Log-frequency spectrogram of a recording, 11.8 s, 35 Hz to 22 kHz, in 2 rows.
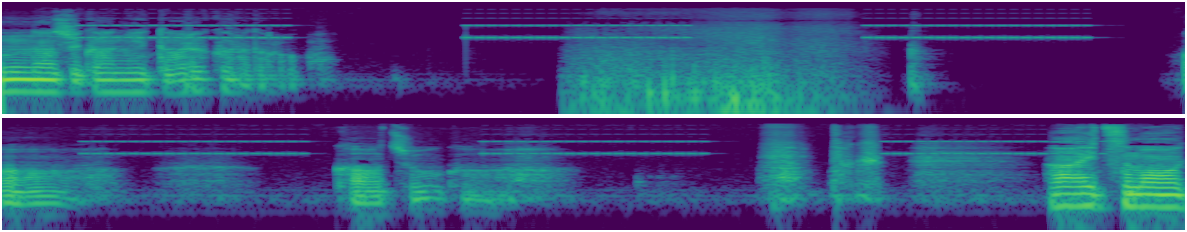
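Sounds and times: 
speech: 0:00.0 - 0:01.5, 0:07.6 - 0:08.6, 0:11.1 - 0:11.8
mobile phone ringing: 0:00.3 - 0:01.5, 0:02.3 - 0:03.6, 0:04.3 - 0:05.5, 0:06.3 - 0:07.5, 0:08.3 - 0:09.5, 0:10.2 - 0:11.6.

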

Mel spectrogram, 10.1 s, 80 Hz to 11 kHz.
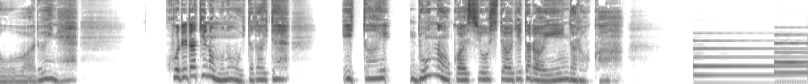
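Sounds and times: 
speech: 0:00.4 - 0:01.0, 0:02.2 - 0:07.8
school bell chime ringing: 0:08.7 - 0:10.1.

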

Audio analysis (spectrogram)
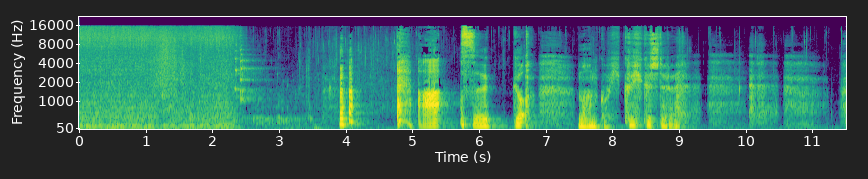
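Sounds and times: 
shower water spraying: 0:00.0 - 0:05.2
speech: 0:03.9 - 0:04.2, 0:05.2 - 0:06.8, 0:07.5 - 0:09.2.

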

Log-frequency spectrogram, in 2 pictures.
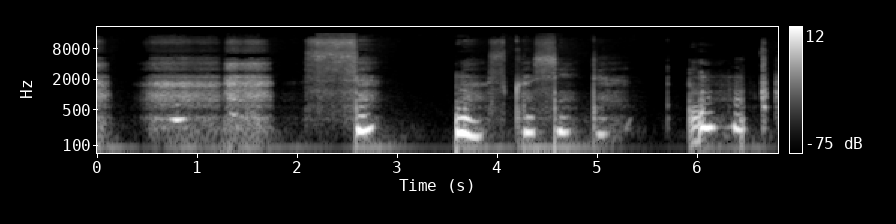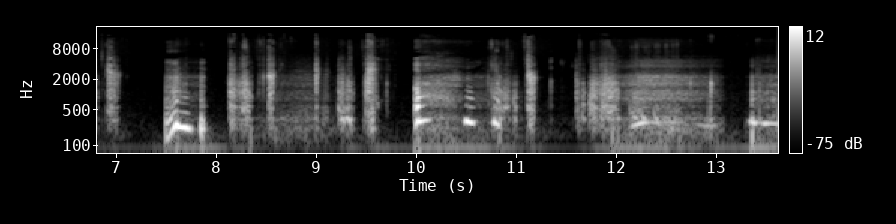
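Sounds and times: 
speech: 0:02.6 - 0:02.8, 0:03.6 - 0:05.2, 0:05.9 - 0:06.6, 0:07.5 - 0:08.0
wet lip smacks and kissing: 0:06.6 - 0:07.1, 0:08.1 - 0:09.8, 0:10.7 - 0:12.6.

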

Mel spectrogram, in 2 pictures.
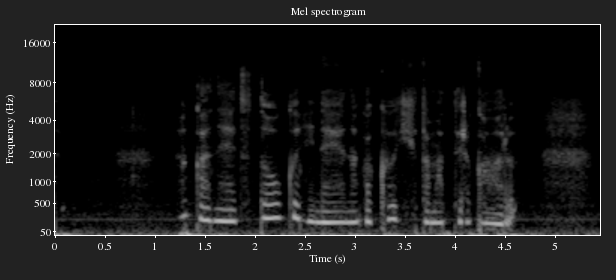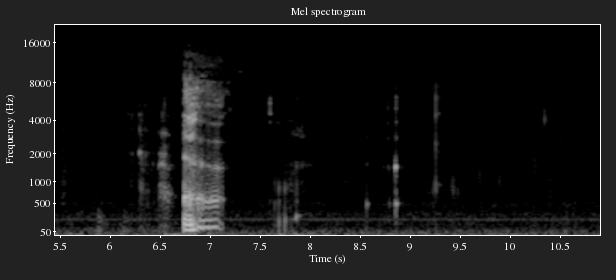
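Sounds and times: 
speech: 0:01.4 - 0:04.7
short loud burp: 0:06.3 - 0:07.8
faint wet mouth clicks: 0:08.5 - 0:10.8.

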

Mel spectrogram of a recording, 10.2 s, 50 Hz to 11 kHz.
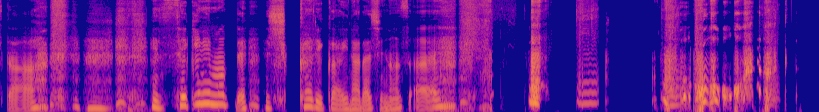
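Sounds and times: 
speech: 0:00.1 - 0:06.2
short sputtering fart: 0:06.6 - 0:07.6, 0:08.2 - 0:08.6.

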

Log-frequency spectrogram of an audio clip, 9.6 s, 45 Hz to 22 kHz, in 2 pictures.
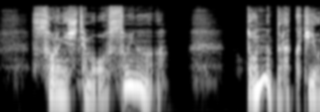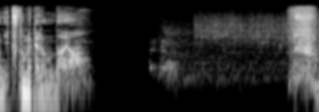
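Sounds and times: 
speech: 0:00.7 - 0:03.1, 0:03.7 - 0:06.1
shower water running in a hissing spray: 0:07.1 - 0:09.5.

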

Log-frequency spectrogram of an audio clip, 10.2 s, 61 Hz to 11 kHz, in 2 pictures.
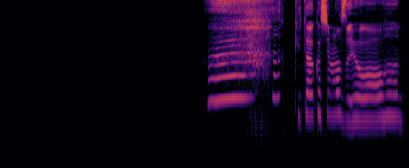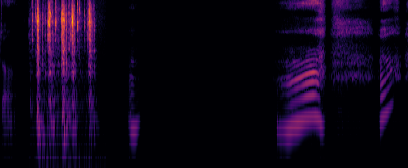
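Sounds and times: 
speech: 0:03.7 - 0:05.8, 0:06.7 - 0:07.0, 0:08.6 - 0:10.2
keys rattling and scraping in a door lock: 0:05.5 - 0:06.4.

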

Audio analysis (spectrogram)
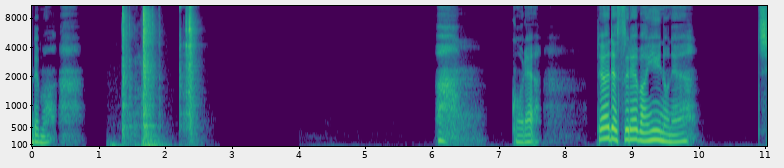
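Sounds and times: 
speech: 0:00.0 - 0:00.7, 0:06.1 - 0:06.4, 0:07.2 - 0:07.7, 0:08.5 - 0:10.0, 0:10.9 - 0:11.0
front door lock clicks and clunks: 0:01.2 - 0:02.6.

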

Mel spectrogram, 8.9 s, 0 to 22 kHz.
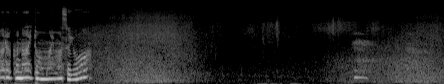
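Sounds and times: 
speech: 0:00.6 - 0:02.0
ocean waves washing over sand: 0:01.8 - 0:08.8.

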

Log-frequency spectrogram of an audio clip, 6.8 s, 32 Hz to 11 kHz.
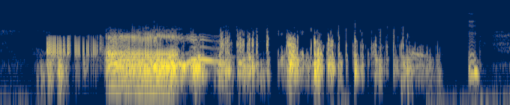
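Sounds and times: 
long loud fart: 0:00.6 - 0:05.9.

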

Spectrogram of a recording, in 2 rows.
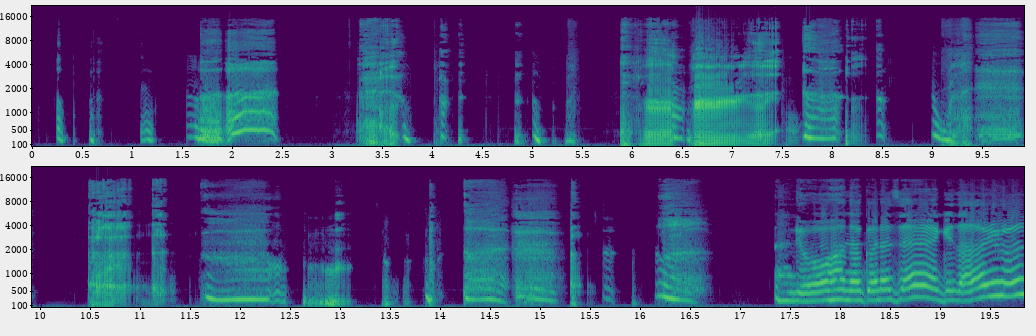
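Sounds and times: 
speech: 0:00.2 - 0:02.5, 0:18.2 - 0:19.8
person burping: 0:00.3 - 0:02.2, 0:03.2 - 0:09.5, 0:10.5 - 0:16.7.

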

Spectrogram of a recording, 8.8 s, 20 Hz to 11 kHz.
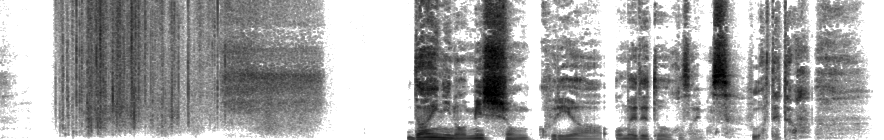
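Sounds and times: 
paper wrapper crinkling off a plastic drink bottle: 0:00.5 - 0:02.8
speech: 0:04.1 - 0:08.4.

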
